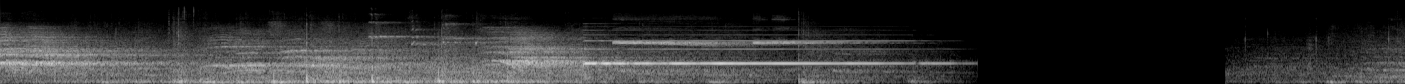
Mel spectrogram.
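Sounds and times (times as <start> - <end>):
children shouting: 0.0 - 1.0
handball bouncing on wooden court: 1.4 - 5.0, 8.0 - 8.3
long steady high tone: 5.8 - 9.8.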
